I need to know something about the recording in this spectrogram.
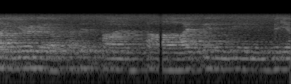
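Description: A man's voice intoning in long held tones, like a chant, in three drawn-out phrases.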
